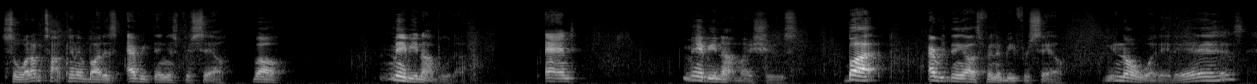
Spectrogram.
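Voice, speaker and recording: A Jamaican man in his thirties casually explaining his own rap lyrics in a small room, playful and slangy, sometimes dropping to a hush. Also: medium pitch, big pitch swings, moderate pace, pauses often. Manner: playful, slangy, drops into hushed asides. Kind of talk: casual solo video commentary. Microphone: studio mic on stand.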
